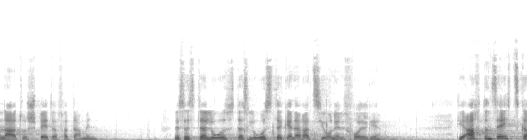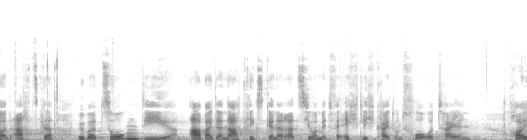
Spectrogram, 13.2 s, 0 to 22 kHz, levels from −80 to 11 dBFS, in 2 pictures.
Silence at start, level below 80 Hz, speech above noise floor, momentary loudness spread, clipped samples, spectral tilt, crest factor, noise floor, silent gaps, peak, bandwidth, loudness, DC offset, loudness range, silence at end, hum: 0 s; -52 dBFS; 24 dB; 12 LU; under 0.1%; -4.5 dB/octave; 22 dB; -53 dBFS; none; -6 dBFS; 14 kHz; -29 LUFS; under 0.1%; 5 LU; 0 s; none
